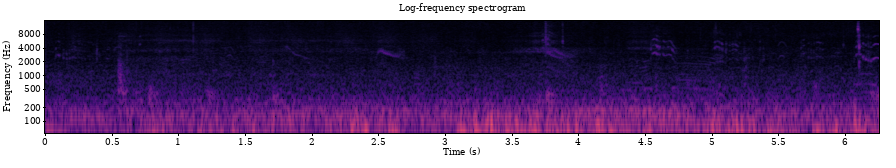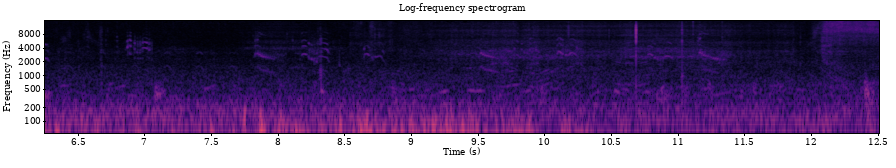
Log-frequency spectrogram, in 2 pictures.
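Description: Low, steady rumble of wind on the microphone, heavier through the middle. Over it come short, high bird calls, scattered, with a cluster in the middle and another near the end.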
